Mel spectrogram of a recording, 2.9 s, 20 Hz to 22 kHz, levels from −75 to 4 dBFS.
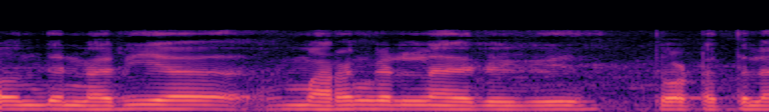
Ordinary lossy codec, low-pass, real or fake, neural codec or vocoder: none; 7.2 kHz; fake; codec, 44.1 kHz, 7.8 kbps, DAC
